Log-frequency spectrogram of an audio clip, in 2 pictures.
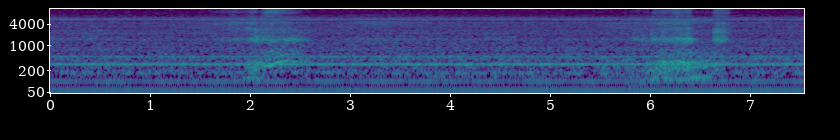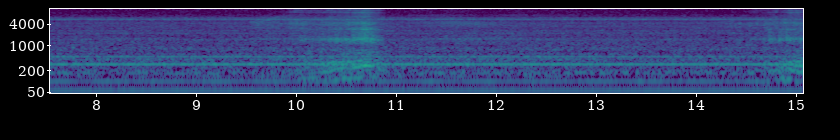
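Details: Mother snoring in the dark, worst at sleep onset, recorded with a PowerShot SX130 IS camera: soft rough snores about every four seconds, roughly 14 a minute, over room hum.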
